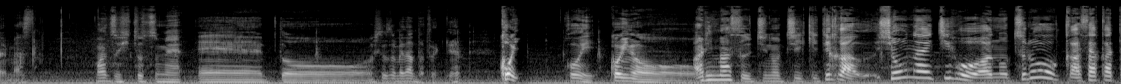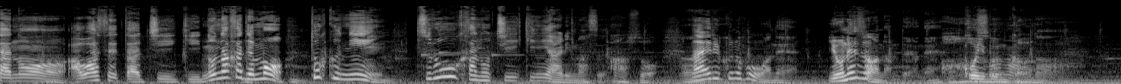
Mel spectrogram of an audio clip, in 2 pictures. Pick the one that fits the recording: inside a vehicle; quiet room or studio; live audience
inside a vehicle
